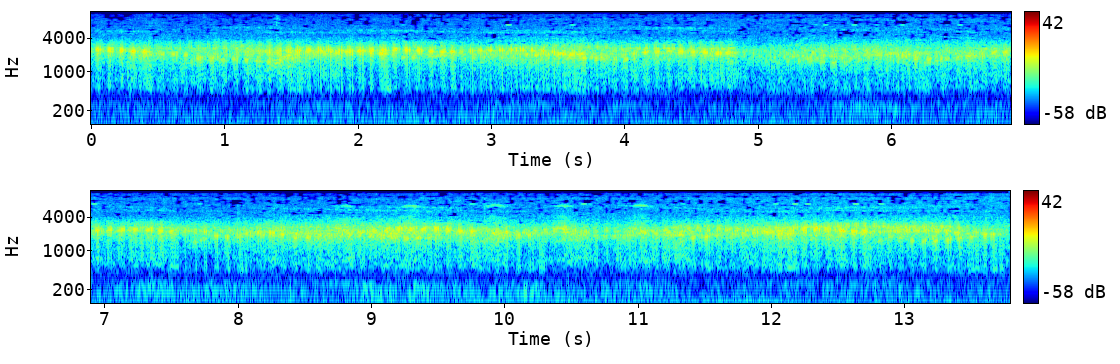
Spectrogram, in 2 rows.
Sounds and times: frogs 0.0 - 13.7
geese 0.0 - 13.7
insects 0.0 - 13.7

